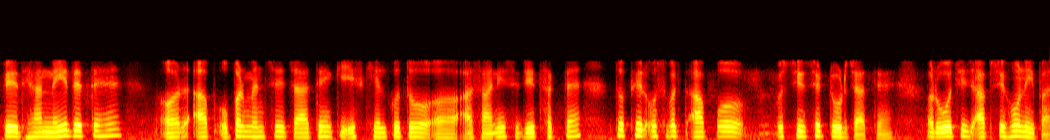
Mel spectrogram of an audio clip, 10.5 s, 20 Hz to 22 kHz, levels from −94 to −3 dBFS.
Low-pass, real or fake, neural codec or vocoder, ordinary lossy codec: 3.6 kHz; fake; codec, 24 kHz, 0.9 kbps, DualCodec; none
